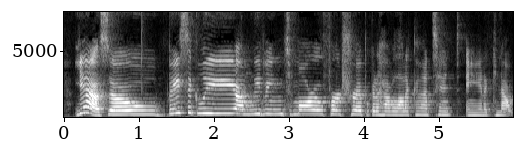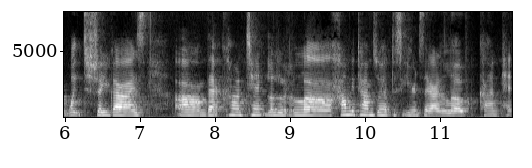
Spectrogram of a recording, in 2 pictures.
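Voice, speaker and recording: Barely pausing, a woman with a high pitch and a bright, sharp tone talks at a moderate pace, with very wide pitch swings and big swings in loudness. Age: 20s. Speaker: podcast host. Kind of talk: casual solo monologue. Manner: casual, profane, chatty.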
